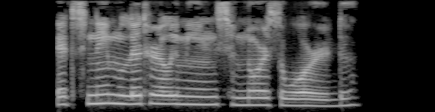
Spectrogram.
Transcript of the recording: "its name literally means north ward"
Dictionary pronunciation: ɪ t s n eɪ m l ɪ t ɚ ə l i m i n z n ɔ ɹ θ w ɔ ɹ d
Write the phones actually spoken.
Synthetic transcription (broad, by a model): ɪ t s n eɪ m l ɪ t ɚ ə l i m i n z n ɔ ɹ θ w ɔ ɹ d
